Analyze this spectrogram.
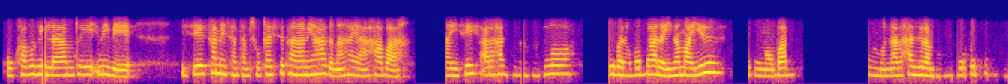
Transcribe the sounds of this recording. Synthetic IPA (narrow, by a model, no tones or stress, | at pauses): ɔkʰabɯɡɯjlamtʰɯjḭnɯjbe | isesanɯjsantʰamsɔk̚tʰasi̥tɯtʰananiɦaɡɯnaɦajaɦaba | najseja̰ɾɯɦazɯɾakadɔ | ibaɾawbabaɾajnamajɯ | ɯɡɔŋawba | ɔmːɯnaɾɯhazɯɾamdanɯbɔɡɯt̚ʰɯ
